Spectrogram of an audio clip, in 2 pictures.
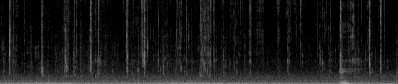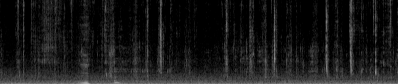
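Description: Close-up chewing and biting into crisp fried chicken wings, many sharp crunches one after another, over a steady low hum.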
